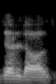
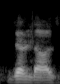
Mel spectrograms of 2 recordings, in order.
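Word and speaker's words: Kjeldahl's: इसके लिए there are to commonly used methods, that is Dumas method and जल्डाल्स method. के silent है, जल्डाल्स मेथड।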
